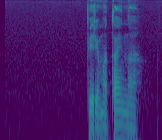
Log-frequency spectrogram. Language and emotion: Russian, neutral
